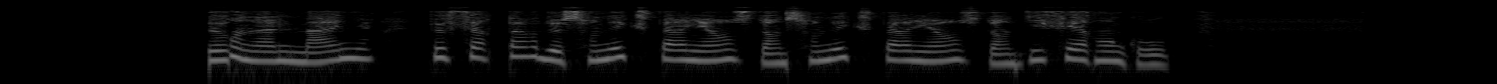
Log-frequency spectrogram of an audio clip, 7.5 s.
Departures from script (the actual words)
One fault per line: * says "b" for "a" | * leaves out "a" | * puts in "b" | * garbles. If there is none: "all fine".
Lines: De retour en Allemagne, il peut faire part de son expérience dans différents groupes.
* leaves out "retour"
* leaves out "il"
* puts in "son expérience dans"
